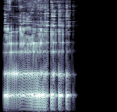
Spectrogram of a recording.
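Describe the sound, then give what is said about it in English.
A single long, loud belch, offered as a gross sound in a guessing game: a buzzy, drawn-out burp under a second long with a rough, throaty rumble, heard alone before silence. “A burp, or a belch, is what we call it when our bodies release gas through our mouths.”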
